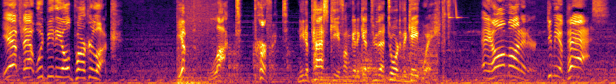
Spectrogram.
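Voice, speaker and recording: A man's voice: very high voice, very animated, normal speed, over music. An actor voicing a wisecracking young male superhero in a video game, talking in a jokey and casual way. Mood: quipping. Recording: game cutscene with loud score.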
